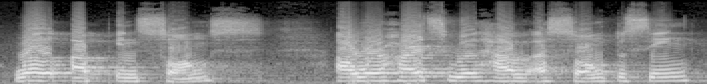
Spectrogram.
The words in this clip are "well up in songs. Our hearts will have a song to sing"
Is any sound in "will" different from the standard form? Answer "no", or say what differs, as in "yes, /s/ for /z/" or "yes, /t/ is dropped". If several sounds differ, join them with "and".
no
